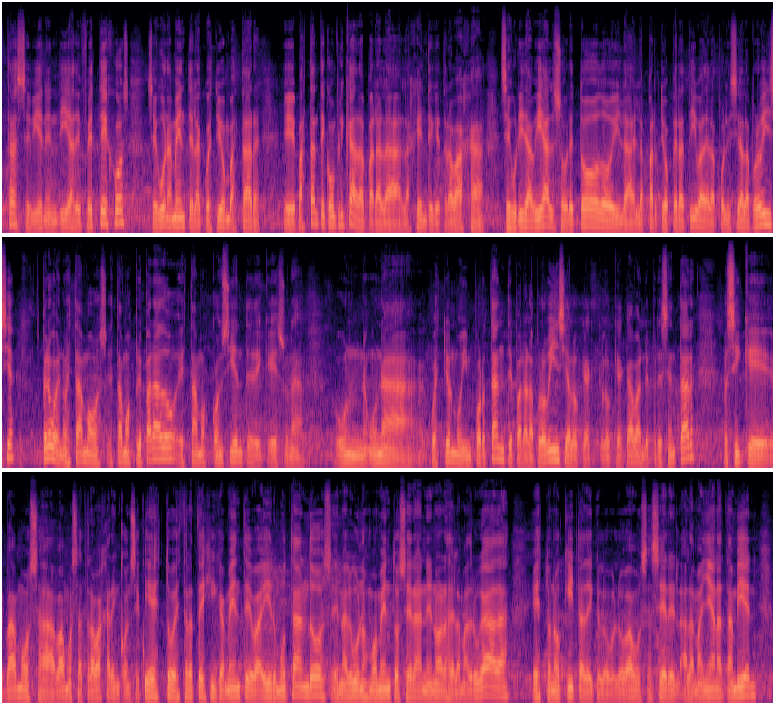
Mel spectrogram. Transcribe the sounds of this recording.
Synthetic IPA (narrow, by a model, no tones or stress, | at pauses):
t̪asːeβje̞nend̪iazð̞efest̪exo̞sː | eɣuɾamẽnt̪elakwest̪jo̞mbaest̪aɾ | eβast̪ant̪eko̞mplikað̞apaɾala̰la̰xe̞nt̪eket̪ɾaβaxa | seɣuɾiðaβjalso̞βɾet̪oðo̞ilalapaɾt̪eo̞peɾat̪iβaðelapo̞lisiaðelapɾo̞β̞insja | peɾo̞βwe̞noest̪amo̞sest̪amo̞spɾepaɾað̞oest̪amo̞sko̞nsje̞nt̪eðekeesuna | unṵnakwest̪jo̞nmujimpo̞ɾt̪ant̪epaɾalapɾo̞β̞insjalolo̞keakaβand̪epɾesent̪aɾ | asikeβamo̞saβamo̞sat̪ɾaβaxaɾeŋko̞nsekwiest̪o̞est̪ɾat̪exikamẽ̞nt̪eβaiɾmut̪and̪osenalɣunozmõ̞mẽnt̪osːeɾanẽnoɾazð̞elamaðɾuɣaða | est̪o̞no̞kit̪aðekeloloβamo̞saseɾa̰lamãɲanat̪ambje̞n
